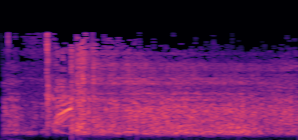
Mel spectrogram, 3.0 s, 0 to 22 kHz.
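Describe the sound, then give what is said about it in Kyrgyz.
Controlled detonation of FAB-100 aerial bombs by disposal experts, twenty found in a village: a couple of sharp blasts near the start give way to a loud, sustained rumbling roar. “Бул жарылуу кайсыл бир аскердик машыгуудагы үндөр эмес. Казанжай район аймагындагы Миңчинар айылында ФАБ 100 үлгүсүндөгү 20 авиабомба табылып, адистер зыянсыздандырып жаткан учурунан.”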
